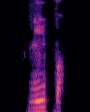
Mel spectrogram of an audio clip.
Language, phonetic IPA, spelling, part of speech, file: Latvian, [ˈʎipːa], ļipa, noun, Lv-ļipa.ogg
- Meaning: short tail, scut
